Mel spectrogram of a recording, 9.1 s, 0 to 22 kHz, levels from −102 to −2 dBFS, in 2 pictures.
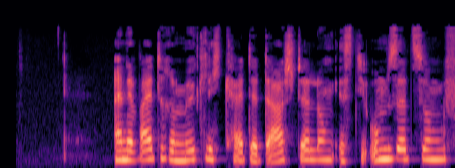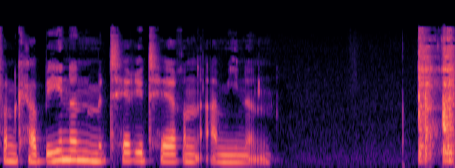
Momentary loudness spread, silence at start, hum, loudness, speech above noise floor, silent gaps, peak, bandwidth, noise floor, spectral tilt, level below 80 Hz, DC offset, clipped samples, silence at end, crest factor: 11 LU; 1.15 s; none; -27 LUFS; 51 dB; none; -6 dBFS; 11.5 kHz; -77 dBFS; -4.5 dB/octave; -76 dBFS; under 0.1%; under 0.1%; 0 s; 22 dB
